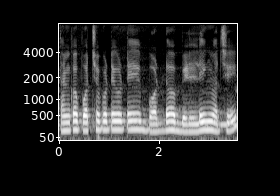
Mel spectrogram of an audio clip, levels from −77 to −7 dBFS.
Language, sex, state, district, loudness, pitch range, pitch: Odia, male, Odisha, Nuapada, -14 LUFS, 160-180 Hz, 175 Hz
